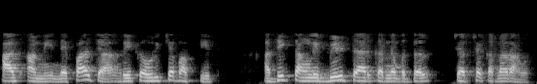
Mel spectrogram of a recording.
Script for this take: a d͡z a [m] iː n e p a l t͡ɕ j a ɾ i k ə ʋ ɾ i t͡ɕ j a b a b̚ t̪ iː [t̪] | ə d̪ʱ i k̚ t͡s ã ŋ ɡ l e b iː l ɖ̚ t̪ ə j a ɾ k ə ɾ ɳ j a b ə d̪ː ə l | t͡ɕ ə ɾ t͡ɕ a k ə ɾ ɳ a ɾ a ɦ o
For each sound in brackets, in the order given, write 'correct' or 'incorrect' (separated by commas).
correct, correct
